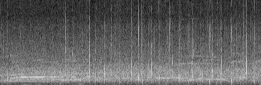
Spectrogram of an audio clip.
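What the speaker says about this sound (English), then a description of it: "Jim Kenney is receiving a standing ovation, second standing ovation from the crowd" Standing ovation for Philadelphia Mayor Jim Kenney at his acceptance speech: dense, sustained applause from a large crowd of over a thousand, steady and loud throughout with scattered claps standing out.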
